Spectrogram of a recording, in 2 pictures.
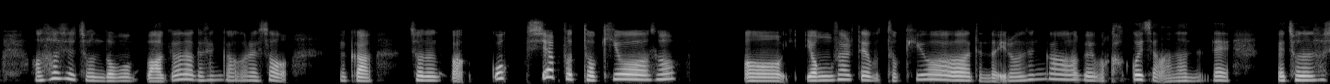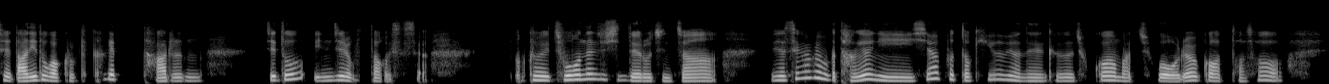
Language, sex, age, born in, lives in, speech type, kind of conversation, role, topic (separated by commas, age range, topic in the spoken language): Korean, female, 25-29, South Korea, Germany, conversation, advice, user, 실패가 두려워 새로운 취미나 활동을 시작하거나 계속하기가 어려울 때 어떻게 하면 좋을까요?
